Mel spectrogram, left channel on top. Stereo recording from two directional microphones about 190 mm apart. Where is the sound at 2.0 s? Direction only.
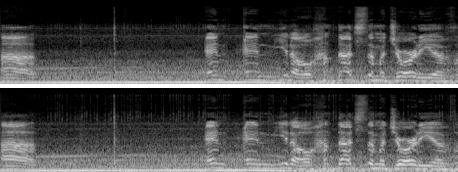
15° left (ahead or behind).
